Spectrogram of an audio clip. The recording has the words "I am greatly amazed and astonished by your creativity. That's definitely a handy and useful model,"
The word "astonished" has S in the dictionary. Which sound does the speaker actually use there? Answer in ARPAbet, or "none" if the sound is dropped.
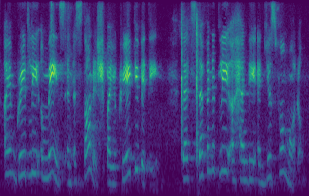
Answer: S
